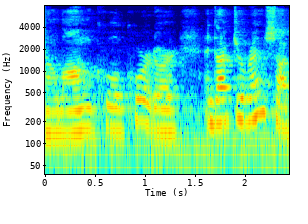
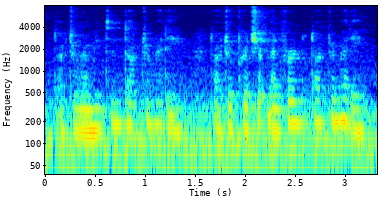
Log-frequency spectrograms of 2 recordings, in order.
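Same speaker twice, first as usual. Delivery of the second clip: much softer hushed intros in an operating room; whispered introductions; 10 dB quieter, faster than usual. A narrator's reading. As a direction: murmur names quietly beside the patient. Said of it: "whispered introductions".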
